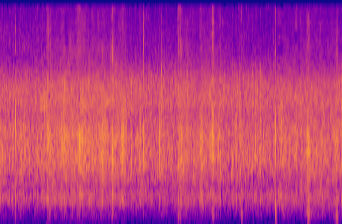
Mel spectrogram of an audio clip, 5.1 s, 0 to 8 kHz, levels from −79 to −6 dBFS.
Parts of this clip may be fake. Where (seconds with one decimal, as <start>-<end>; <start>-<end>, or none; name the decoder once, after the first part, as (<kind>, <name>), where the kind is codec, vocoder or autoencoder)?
0.7-1.9 (vocoder, WaveNeXt); 2.7-3.3; 4.2-5.1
